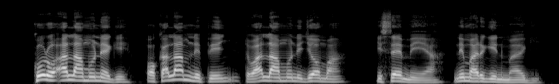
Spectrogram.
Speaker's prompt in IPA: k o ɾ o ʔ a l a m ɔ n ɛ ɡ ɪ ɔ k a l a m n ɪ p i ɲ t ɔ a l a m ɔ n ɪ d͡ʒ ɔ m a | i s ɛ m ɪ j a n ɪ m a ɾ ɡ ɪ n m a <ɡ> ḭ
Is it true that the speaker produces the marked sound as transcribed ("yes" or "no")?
yes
